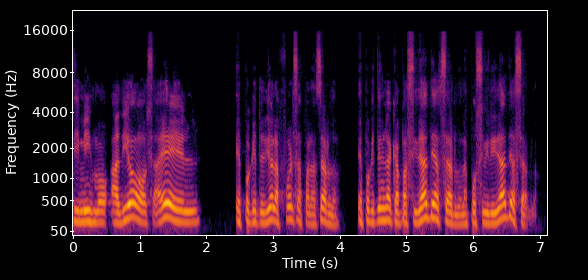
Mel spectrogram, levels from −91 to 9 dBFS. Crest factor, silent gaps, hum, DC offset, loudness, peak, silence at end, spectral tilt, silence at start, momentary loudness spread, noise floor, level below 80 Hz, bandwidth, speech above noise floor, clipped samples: 16 dB; none; none; under 0.1%; -19 LUFS; -2 dBFS; 0.2 s; -7 dB/octave; 0 s; 13 LU; -42 dBFS; -60 dBFS; 15.5 kHz; 24 dB; under 0.1%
